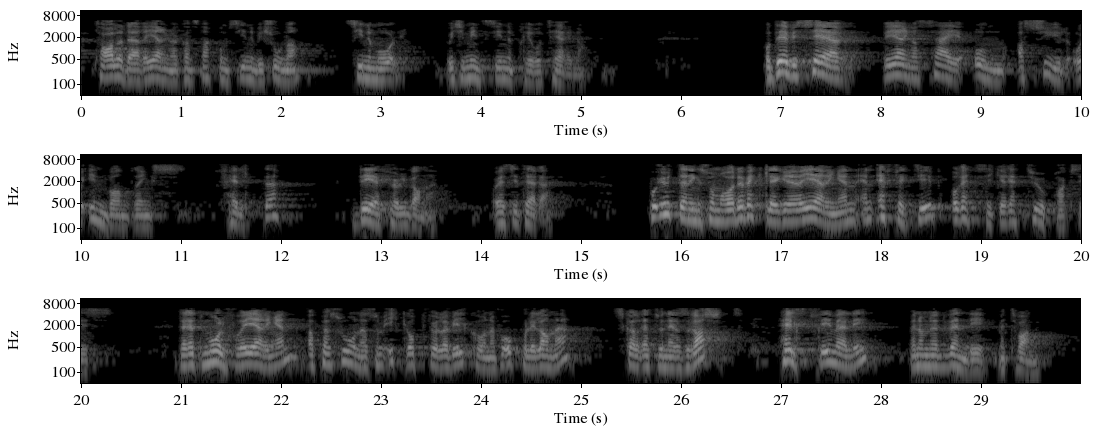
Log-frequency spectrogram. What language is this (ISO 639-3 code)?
nno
